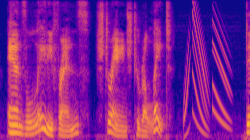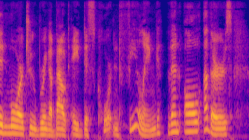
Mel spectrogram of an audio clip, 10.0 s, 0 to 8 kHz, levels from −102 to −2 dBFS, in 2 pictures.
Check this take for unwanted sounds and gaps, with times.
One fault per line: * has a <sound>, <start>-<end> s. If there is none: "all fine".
* has a chirp, 3.7-4.7 s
